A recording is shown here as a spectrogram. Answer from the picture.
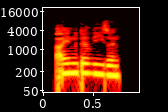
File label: "eingewiesen", German; adjectives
